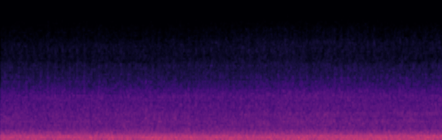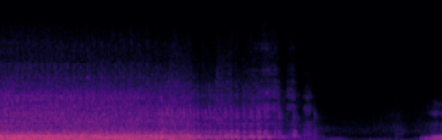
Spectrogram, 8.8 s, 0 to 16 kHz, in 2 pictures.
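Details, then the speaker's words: M151 petrol engine on about three-quarter choke after carburetor work, solenoid start: idles with a slightly uneven beat, still not quite right though much better, then shuts off. "she still don't want to idle quite right"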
